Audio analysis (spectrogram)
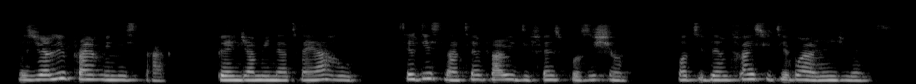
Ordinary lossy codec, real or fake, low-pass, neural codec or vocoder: MP3, 32 kbps; fake; 7.2 kHz; codec, 16 kHz, 4 kbps, FunCodec, trained on Chinese and English, 50 frames a second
